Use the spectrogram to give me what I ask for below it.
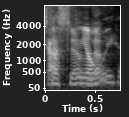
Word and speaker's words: Castagnoli: I don't ever feel like I'm saying that right. It's got to be Castagnoli. – It's Castagnoli. No, you get it.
